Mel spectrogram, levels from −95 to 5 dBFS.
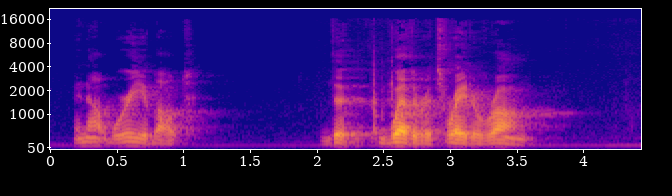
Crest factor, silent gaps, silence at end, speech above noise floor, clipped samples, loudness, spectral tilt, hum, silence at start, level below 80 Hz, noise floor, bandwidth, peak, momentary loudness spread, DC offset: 22 dB; none; 0.85 s; 48 dB; under 0.1%; -24 LUFS; -6.5 dB/octave; none; 0.2 s; -78 dBFS; -71 dBFS; 16 kHz; -2 dBFS; 15 LU; under 0.1%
